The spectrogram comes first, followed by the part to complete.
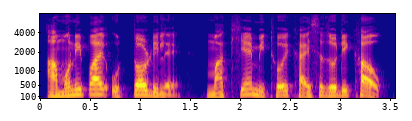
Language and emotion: Assamese, neutral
